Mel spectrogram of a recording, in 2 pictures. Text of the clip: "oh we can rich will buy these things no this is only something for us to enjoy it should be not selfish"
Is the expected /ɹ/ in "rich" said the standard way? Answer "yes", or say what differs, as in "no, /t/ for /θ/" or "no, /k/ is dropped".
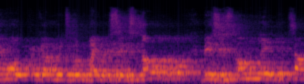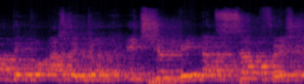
no, /w/ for /ɹ/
